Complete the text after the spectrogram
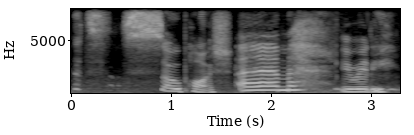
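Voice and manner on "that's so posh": a lazy, dragged-out amused remark; a slow, savoured "so posh"; slow drawn-out posh. Retold or imitated. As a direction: stretch "That's so posh" out slowly. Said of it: "I'm like".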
